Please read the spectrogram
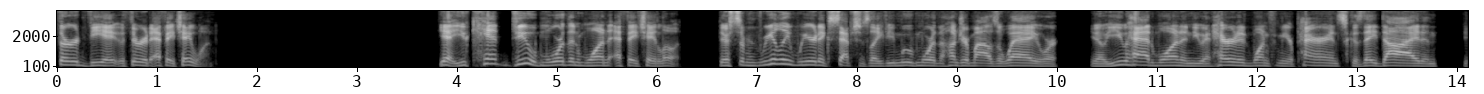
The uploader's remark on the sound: This was a live class recorded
